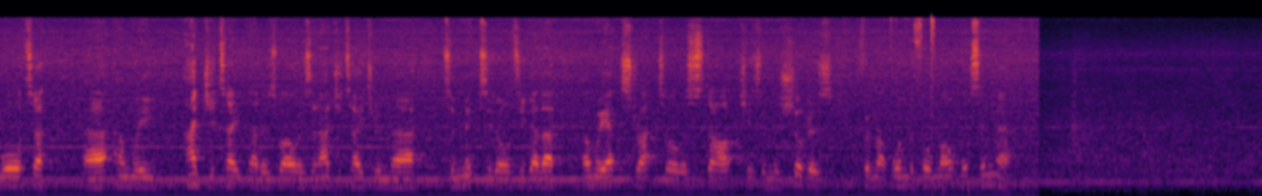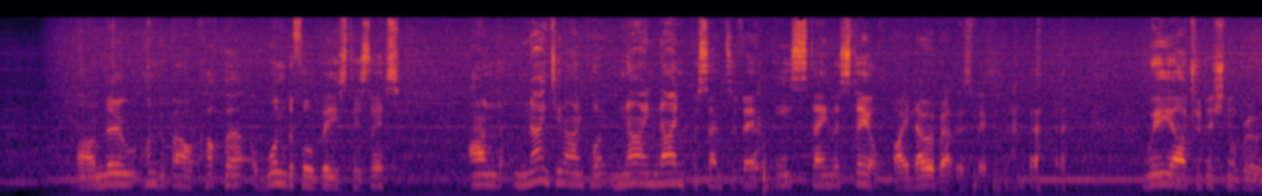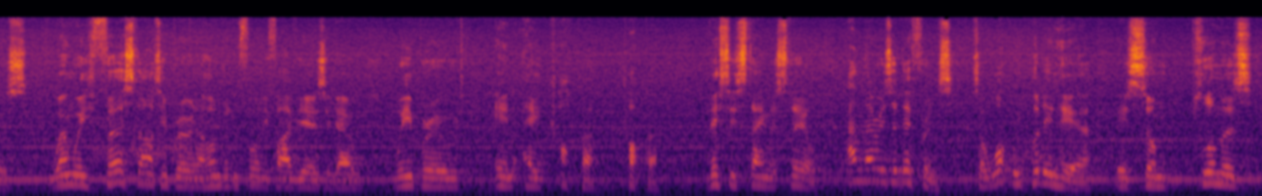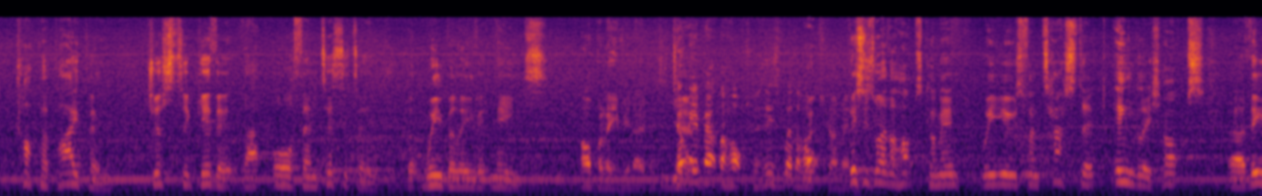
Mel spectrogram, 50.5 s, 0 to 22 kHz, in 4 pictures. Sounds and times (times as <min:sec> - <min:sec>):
Vacuum cleaner: 0:13.1 - 0:47.3.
